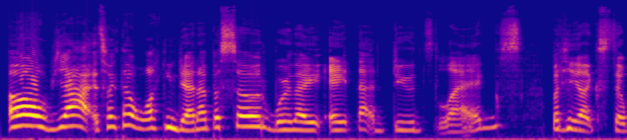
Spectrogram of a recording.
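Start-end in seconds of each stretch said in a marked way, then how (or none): 0.1-0.7 surprised realization. Real, not acted. Sudden realization.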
